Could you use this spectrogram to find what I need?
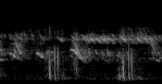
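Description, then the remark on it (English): A bird chirps busily and continuously, a stream of bright, high tweets and short warbles, with no talking. “We'll go around and see the bird.”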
